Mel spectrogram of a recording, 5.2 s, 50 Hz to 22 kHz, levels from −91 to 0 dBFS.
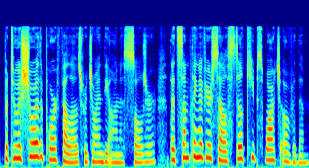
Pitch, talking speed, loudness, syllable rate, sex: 230 Hz, 220 wpm, -18 LUFS, 6.4 syllables/s, female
